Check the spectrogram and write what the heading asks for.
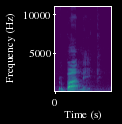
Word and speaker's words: Robotnik: Stop saying Robot Nick. – It's not Robot Nick. It's Robot Nick. – No, I'm looking at this. It's Robot and then Nick. N-I-K, that's how it's spelled.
